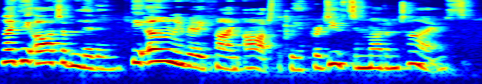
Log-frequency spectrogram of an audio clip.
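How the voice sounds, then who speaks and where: A woman's voice: on the high side, moderate pace, slight background noise, natural voice. A woman playing a worldly, cynical society lady, cool and poised with epigrams, in a live reading of a period comedy. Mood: dry, witty. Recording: roomy, distant microphone.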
